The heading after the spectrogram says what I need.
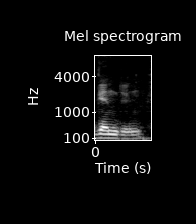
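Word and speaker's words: དགེ་འདུན: sinon, si on lit littéralement, ça fait Guédune en fait. Ça fait Guédune. Et c'est vrai que les Tibétains, ils prononcent Gendune.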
